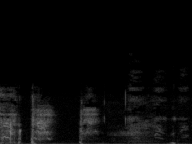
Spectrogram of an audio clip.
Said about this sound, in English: so uh, cough hasn't gotten any better.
